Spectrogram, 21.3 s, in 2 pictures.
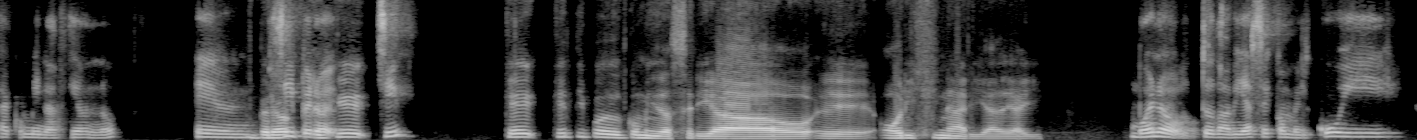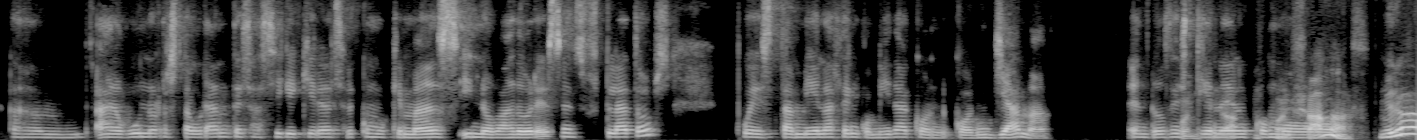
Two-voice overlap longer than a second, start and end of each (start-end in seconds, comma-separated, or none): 19.4-20.8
